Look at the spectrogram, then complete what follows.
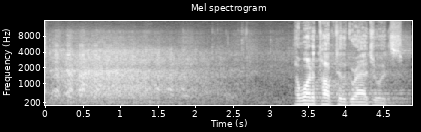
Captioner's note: laughter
